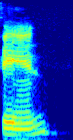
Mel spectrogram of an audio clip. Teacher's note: your throat will not vibrate when you say it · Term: th in thin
